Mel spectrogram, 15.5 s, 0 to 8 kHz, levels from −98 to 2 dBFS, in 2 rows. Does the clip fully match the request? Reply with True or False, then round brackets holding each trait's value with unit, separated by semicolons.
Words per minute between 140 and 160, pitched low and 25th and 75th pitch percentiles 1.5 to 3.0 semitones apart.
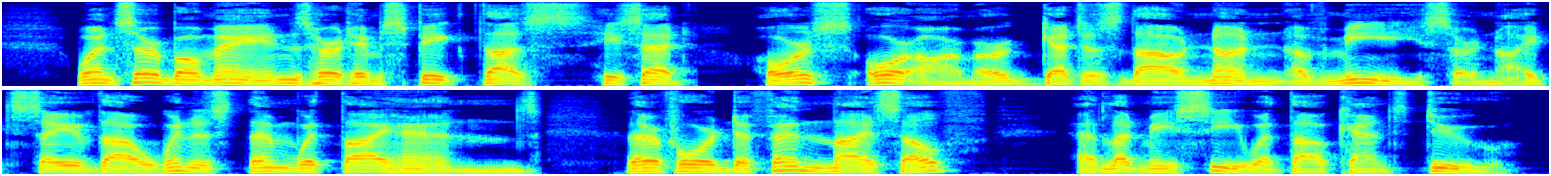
False (145 wpm; 105 Hz; 4.9 semitones)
